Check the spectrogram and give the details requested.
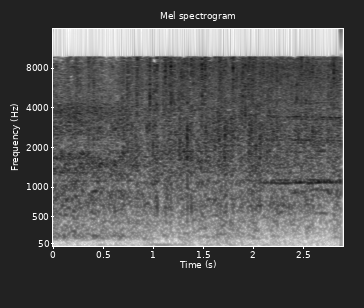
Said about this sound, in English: Are we applauding sex?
